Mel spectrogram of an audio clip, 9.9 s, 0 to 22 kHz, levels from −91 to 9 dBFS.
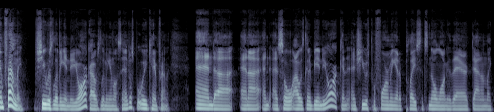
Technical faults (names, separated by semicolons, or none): microphone overload; microphone volume stepped down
